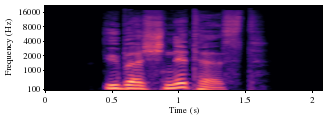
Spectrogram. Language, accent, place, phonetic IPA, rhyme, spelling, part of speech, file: German, Germany, Berlin, [yːbɐˈʃnɪtəst], -ɪtəst, überschnittest, verb, De-überschnittest.ogg
- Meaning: inflection of überschneiden: 1. second-person singular preterite 2. second-person singular subjunctive II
